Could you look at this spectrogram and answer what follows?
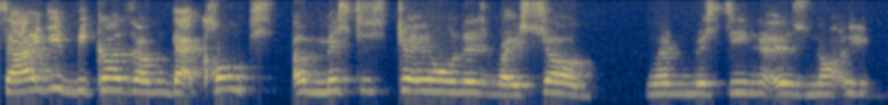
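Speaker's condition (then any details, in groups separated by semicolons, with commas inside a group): Cerebral palsy; walking affected, uses aid to help walking; age 11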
